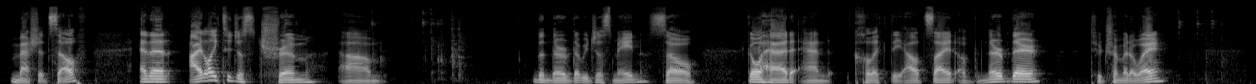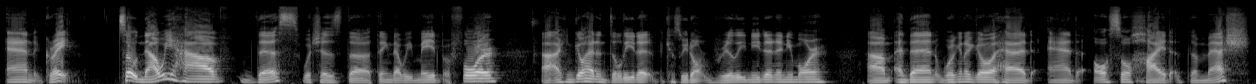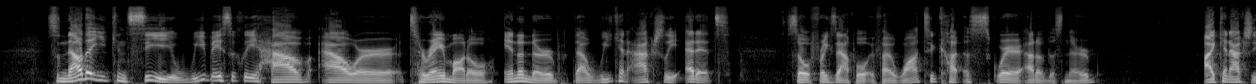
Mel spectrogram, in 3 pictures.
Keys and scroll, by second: 2.9-4.7 typing, 11.8 Escape, 12.0 Escape, 12.1 Escape, 17.9 Delete, 33.0 shift+Escape.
